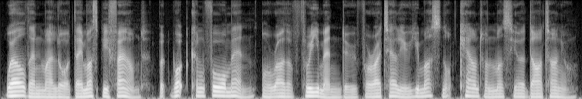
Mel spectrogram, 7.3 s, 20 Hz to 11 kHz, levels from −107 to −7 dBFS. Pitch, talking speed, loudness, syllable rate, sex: 110 Hz, 230 wpm, -20 LUFS, 4.7 syllables/s, male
